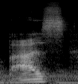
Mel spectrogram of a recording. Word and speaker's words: Boaz: This stands for Boaz or Baz, and Yakin or Yakayin, depending on your Hebrew pronunciation, and mine's not brilliant.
